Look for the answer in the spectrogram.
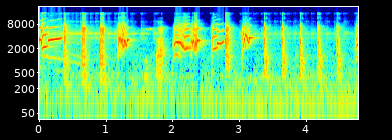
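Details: Starling lure song used to prompt birds into singing: fast series of harsh chattering bursts mixed with short whistled notes and squeaky rising slurs, repeated roughly twice a second, varied and energetic.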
